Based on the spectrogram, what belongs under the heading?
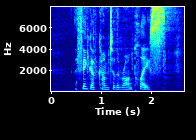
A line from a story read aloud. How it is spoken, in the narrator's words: he murmured under his breath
